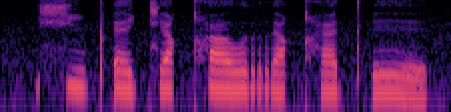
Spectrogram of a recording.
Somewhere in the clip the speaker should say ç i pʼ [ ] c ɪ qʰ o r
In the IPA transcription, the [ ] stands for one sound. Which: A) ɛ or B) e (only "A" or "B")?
A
